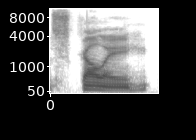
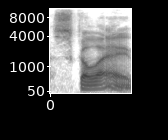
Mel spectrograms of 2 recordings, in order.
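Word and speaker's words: Scollay: the big one yeah skully square if you look at the word skully written out s c o l l a y scala that's what it says right no not if you're from Boston and they there's a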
